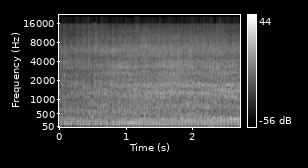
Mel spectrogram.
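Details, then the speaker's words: Stihl KM130 two-stroke, tested before a leak check. It holds a steady, even buzzing idle with no surging or sputter: normal idle, running perfect. "all right so it's actually running perfect right"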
